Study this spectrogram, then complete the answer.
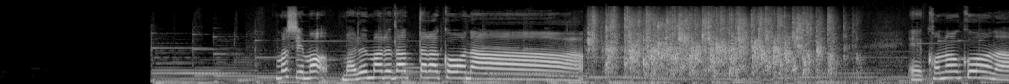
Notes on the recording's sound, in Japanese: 公開収録第2部も大盛り上がりとなりました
